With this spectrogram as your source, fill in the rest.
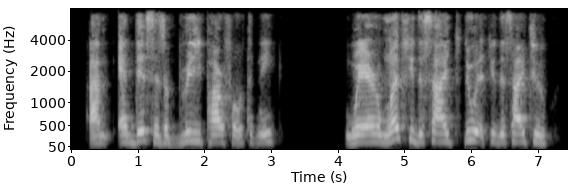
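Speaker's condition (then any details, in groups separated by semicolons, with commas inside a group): Cerebral palsy; lifelong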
